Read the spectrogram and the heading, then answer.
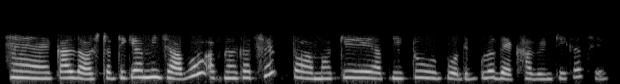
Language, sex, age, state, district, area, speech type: Bengali, female, 30-45, West Bengal, Hooghly, urban, conversation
